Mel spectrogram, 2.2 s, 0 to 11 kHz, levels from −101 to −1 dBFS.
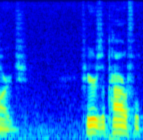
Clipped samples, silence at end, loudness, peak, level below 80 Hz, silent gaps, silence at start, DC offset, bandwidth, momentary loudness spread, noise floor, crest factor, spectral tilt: under 0.1%; 0.05 s; -38 LUFS; -22 dBFS; -68 dBFS; none; 0 s; under 0.1%; 11 kHz; 19 LU; -69 dBFS; 18 dB; -6.5 dB/octave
